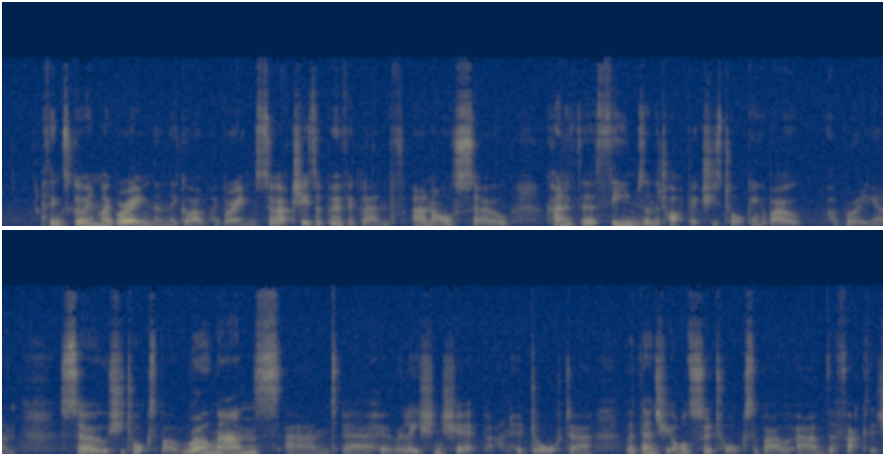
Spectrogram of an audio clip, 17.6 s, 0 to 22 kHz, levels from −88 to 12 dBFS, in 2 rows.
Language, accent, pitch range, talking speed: English, British, 175-210 Hz, 180 wpm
